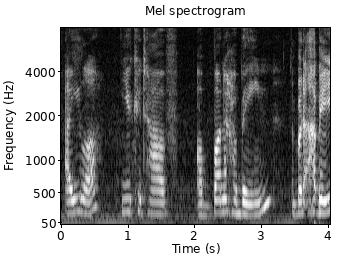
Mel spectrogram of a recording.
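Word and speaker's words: Bunnahabhain: you could have a bnah habin bab so that's one of the examples where a b and a h does make a v yeah so for B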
